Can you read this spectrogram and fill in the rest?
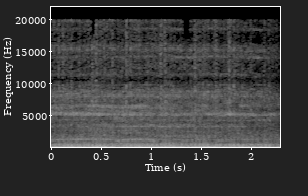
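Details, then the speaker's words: First-gen Ford Ranger four-cylinder, very high mileage (owner jokes a million miles), cam too big for it, idling: a lumpy, loping idle that otherwise runs steadily, with a known exhaust leak ticking along. Described as normal. "so ignore the exhaust leak and just listen to the wonderful lump of a four-cylinder with too big of a cam for the million miles that are on that motor wonderful"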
